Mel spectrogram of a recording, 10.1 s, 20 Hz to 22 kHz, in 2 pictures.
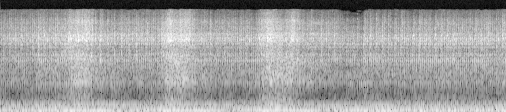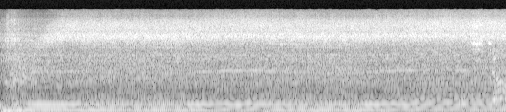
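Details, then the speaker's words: Husqvarna 122C two-stroke string trimmer at full throttle under full load, line hitting the cutter: revs hold a loaded high note with a slight uneven burble, "four stroking" as the high-speed screw is turned richer, so the mixture is a touch rich. "when I rich it up the speed goes down and he it four stroking"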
